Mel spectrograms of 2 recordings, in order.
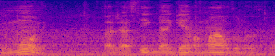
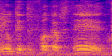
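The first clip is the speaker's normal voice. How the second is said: loud, raised mock yell up high; loud retold yell; 8 semitones higher, 5 dB louder than usual. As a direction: call out down the stairs, half laughing. Yelling at girl in basement.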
